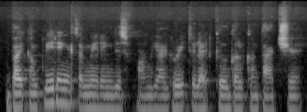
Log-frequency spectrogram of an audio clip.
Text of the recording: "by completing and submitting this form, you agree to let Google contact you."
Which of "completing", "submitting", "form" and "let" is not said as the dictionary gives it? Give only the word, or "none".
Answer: submitting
